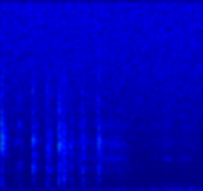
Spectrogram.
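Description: Near silence, with very faint computer keyboard typing: a quick run of keystrokes that stops about a second in.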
